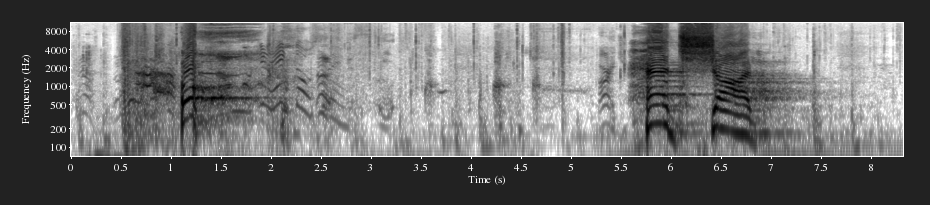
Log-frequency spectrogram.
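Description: A young man shouts loudly and excitedly.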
